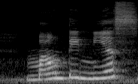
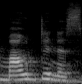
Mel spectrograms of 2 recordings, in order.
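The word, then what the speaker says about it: mountainous: माउंटेनियस नहीं होता है, माउंटेनस, माउंटेनस, ये स्पेलिंग मिस्टेक करते हैं यहाँ पे बच्चे, माउंटेनस रोड।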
